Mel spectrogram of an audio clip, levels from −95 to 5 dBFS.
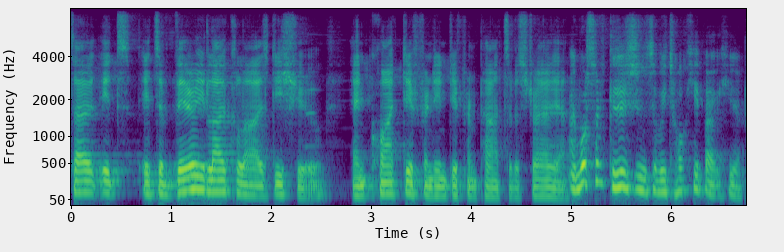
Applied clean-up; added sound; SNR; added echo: neural mask model DeepFilterNet 3.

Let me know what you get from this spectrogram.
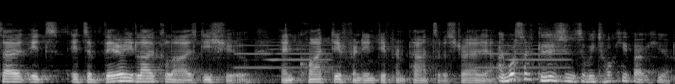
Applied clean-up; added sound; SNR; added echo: none; Wind instrument, woodwind instrument; 20 dB; reverberation time 2.2 s.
